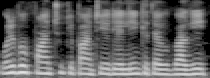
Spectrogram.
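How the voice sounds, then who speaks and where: Woman reading a novel, mellow voice. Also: medium pitch. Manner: steady, expressive reading. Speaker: audiobook narrator. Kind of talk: reading a romance novel aloud.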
